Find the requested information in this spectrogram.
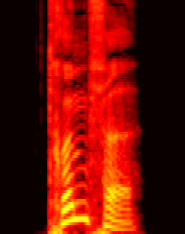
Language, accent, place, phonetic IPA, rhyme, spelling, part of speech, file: German, Germany, Berlin, [ˈtʁʏmp͡fə], -ʏmp͡fə, Trümpfe, noun, De-Trümpfe.ogg
- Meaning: nominative/accusative/genitive plural of Trumpf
